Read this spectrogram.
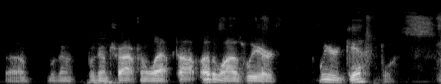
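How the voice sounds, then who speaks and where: A man's voice: low-pitched, fairly quick, a bit bright, breathy edge, dry recording. A man co-hosting a casual chat show, his voice tinny and metallic as if in a tin can from a faulty mic, explaining things in a matter-of-fact way. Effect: tinny tin-can sound from a faulty mic. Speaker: show co-host.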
